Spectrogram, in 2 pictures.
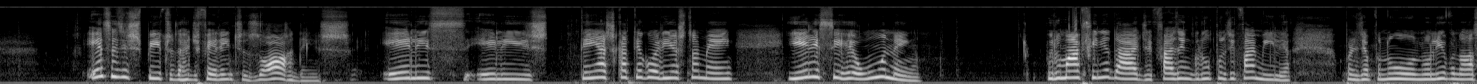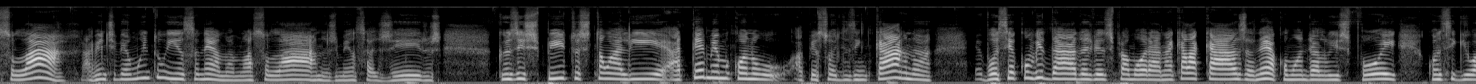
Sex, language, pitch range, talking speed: female, Portuguese, 225-315 Hz, 135 wpm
